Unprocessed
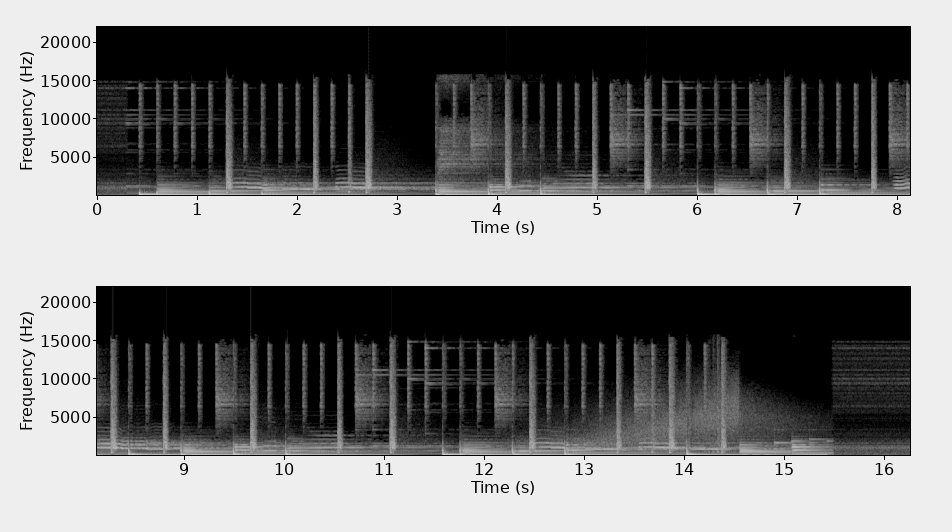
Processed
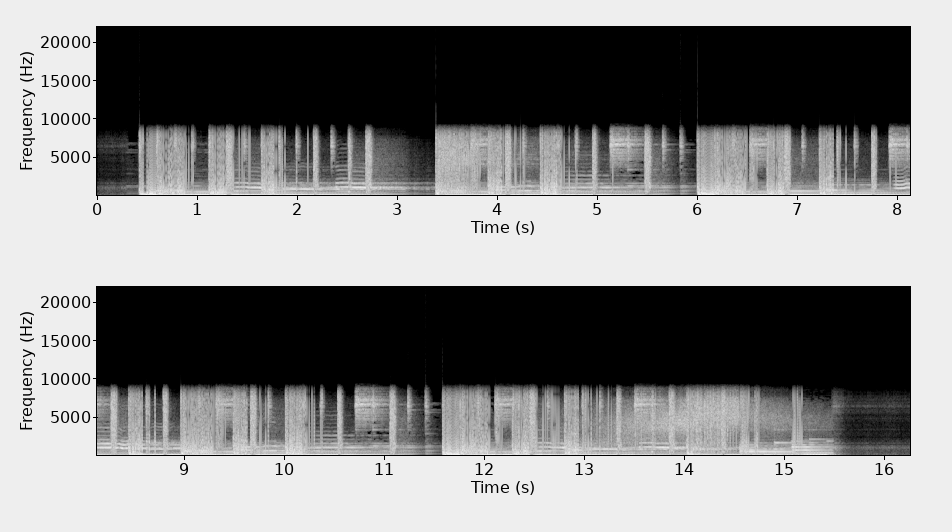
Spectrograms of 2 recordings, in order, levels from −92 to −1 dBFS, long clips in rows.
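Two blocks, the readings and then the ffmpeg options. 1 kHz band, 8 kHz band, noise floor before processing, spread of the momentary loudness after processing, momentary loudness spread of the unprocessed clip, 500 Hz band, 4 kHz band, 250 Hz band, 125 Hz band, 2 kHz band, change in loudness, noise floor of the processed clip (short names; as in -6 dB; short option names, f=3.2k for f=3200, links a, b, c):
+19.5 dB, +25.0 dB, -51 dBFS, 4 LU, 6 LU, +19.0 dB, +24.0 dB, +19.5 dB, +15.0 dB, +20.5 dB, +18.5 dB, -49 dBFS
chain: -af "highshelf=f=3.3k:t=q:w=1.5:g=6.5,bandreject=f=47.87:t=h:w=4,bandreject=f=95.74:t=h:w=4,bandreject=f=143.61:t=h:w=4,bandreject=f=191.48:t=h:w=4,bandreject=f=239.35:t=h:w=4,bandreject=f=287.22:t=h:w=4,aresample=16000,aeval=exprs='(mod(11.2*val(0)+1,2)-1)/11.2':c=same,aresample=44100,agate=range=-33dB:threshold=-38dB:ratio=3:detection=peak,alimiter=level_in=22.5dB:limit=-1dB:release=50:level=0:latency=1,volume=-1dB"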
